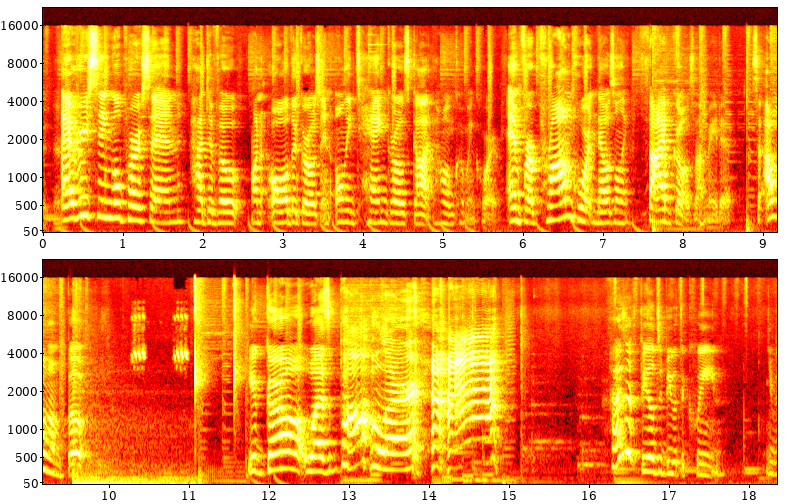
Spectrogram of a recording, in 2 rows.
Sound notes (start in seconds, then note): 10.8 crickets chirping; 11.5 fingers clicking; 14.0 laughing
